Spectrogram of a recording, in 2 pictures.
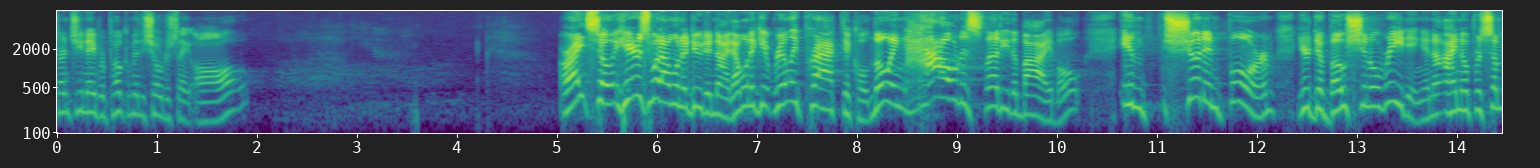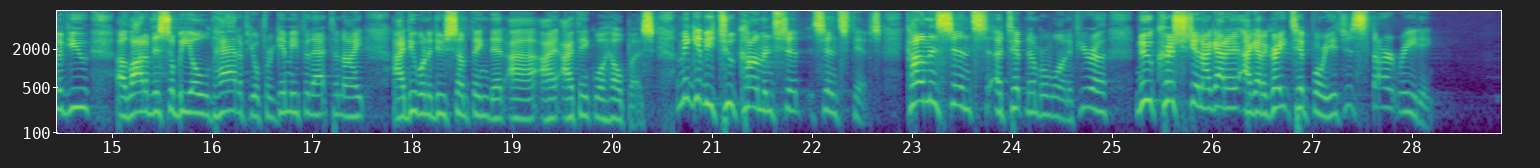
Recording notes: a service recording from Connect Point UPC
